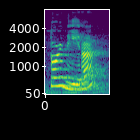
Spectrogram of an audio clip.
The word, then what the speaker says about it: torneira: Não damos ênfase à vogal I, à semivogal I. Então, às vezes pronunciamos baixa ao invés de baixa e torneira ao invés de torneira.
